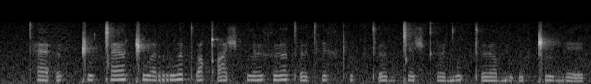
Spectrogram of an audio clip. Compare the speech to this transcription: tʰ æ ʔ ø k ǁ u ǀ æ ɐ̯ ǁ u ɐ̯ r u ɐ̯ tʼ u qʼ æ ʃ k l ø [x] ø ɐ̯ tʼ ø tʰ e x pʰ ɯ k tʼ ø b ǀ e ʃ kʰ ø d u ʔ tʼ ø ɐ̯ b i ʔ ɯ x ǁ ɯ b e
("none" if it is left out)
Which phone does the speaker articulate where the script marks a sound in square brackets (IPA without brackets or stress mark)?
x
